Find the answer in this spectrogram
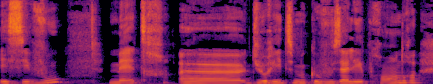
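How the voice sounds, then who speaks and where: Very slow pace and monotone, flat intonation. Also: woman. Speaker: eating behaviour coach. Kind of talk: online course video. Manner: slow, soft-spoken; halting, many hesitations.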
